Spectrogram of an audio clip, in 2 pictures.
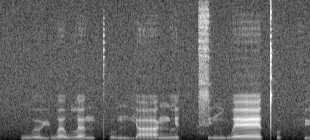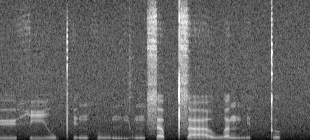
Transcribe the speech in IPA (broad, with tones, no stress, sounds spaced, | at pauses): w ɵ˨˧ ɥ w ɐ˨˧ w l ɐ˨ n pʰ ʊ˨˩ ŋ j aː˨˥ ŋ l ɪ˧ k̚ t͡s ɪ˨ ŋ w ɛː˥ t̪ʰ ʊ˨ k̚ h yː˥ h iː˥ w pʰ ɪ˨˥ ŋ h uː˨˩ ŋ j ʊ˨˥ ŋ s ɐ˥ p̚ t͡s aː˨˥ w ɐ˨˩ ŋ l ɪ˨˥ k̚ t̪ ʊ˥ k̚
